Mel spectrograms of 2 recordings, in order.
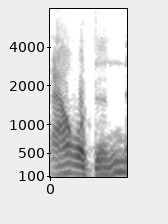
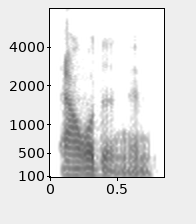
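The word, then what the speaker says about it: Aladin: of some of the big telescopes aladdin or aladdin as it's pronounced the the french shelliac crew came over and i asked francoise and how the heck do you say this and it's aladdin in french okay so i sat corrected access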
